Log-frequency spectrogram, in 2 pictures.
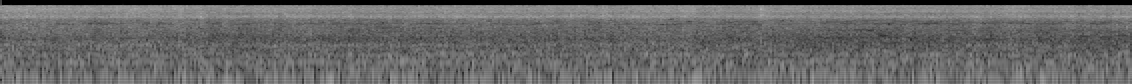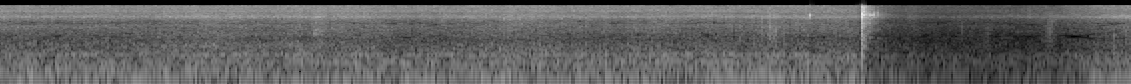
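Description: Steady rushing noise of compressed air blowing powdered dry fuel out of a copper line, where it burns in a large open flame. About ten seconds in comes a sharp click, and the noise drops away for about a second before returning.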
